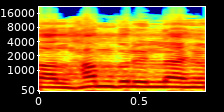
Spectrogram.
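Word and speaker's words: الحمد لله: বলে সে বলেছে আলহামদুলিল্লাহ ওই যে হা এর উচ্চারণ পরিবর্তন হয়ে গেছে এই কারণে অর্থ পরিবর্তন হয়ে দাঁড়াবে যে সমস্ত নিন্দা আল্লাহর জন্যে যিনি জগৎসমূহের রব আমার কথা কি বুঝতে পারছেন শুধু হা এর মাখরাজ ভুল হওয়ার কারণে এই সমস্যা হলো তাই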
